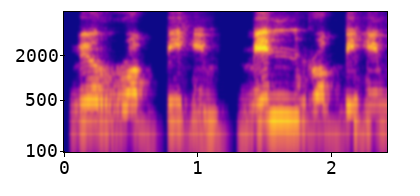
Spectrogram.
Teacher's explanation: नून की आवाज मुकम्मल तौर पर लाम में और इस मिसाल में रा में मदगम हो जाएगी, और वो नून नहीं पढ़ा जाता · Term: इदगाम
